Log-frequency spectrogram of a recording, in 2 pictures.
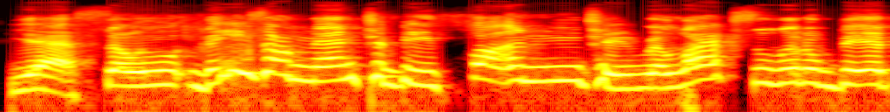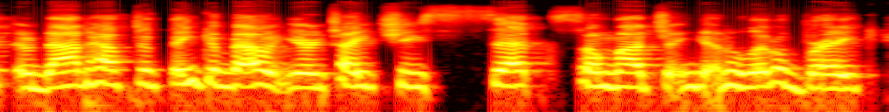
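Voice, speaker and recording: Unhurried woman hosting a workshop. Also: a little high. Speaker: workshop host. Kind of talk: casual event hosting.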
